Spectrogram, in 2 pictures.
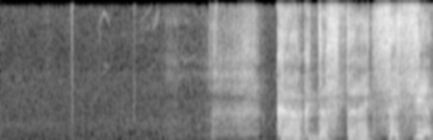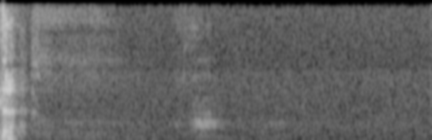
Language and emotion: Russian, angry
